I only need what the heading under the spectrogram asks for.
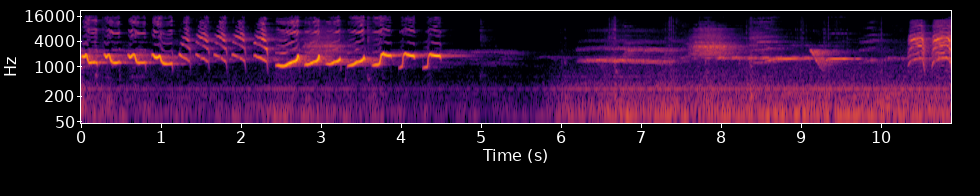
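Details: Masked laughingthrush used as a lure to make other birds sing: a loud series of rapid, upward-sweeping whistled notes for about four seconds, then quieter, fainter phrases over low background hum.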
